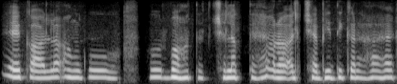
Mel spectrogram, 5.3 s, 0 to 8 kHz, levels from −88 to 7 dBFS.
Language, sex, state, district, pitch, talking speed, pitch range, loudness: Hindi, female, Chhattisgarh, Kabirdham, 245 Hz, 170 wpm, 230-255 Hz, -16 LUFS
